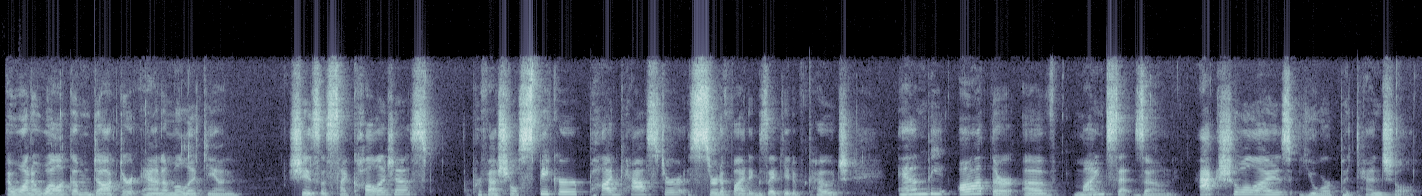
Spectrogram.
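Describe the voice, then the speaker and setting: A woman's voice: fairly low pitch, expressive, unhurried. A woman podcast host who reads a formal introduction of her guest and then asks her questions.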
